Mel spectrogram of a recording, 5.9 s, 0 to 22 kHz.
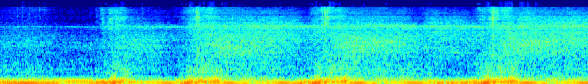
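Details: Nissan Skyline GT-R R32 RB26 after twin turbo upgrade overhaul and E85 conversion: four or five clean throttle blips, deep rumble rising and falling with no knocks or rattles; healthy, strong-running engine.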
